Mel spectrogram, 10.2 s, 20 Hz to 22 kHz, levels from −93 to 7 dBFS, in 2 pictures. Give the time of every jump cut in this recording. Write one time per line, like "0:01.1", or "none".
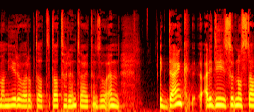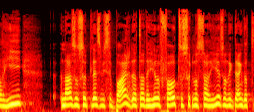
0:01.0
